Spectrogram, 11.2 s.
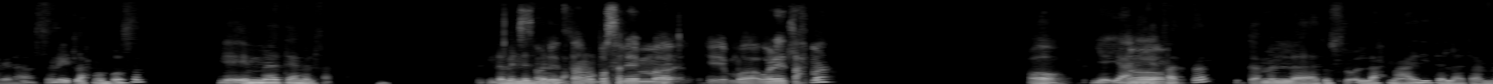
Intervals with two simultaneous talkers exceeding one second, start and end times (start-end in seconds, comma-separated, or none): none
